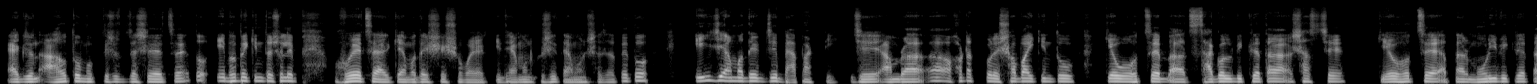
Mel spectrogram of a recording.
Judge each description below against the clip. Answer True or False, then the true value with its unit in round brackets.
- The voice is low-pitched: True (130 Hz)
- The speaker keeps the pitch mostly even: False (3.3 semitones)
